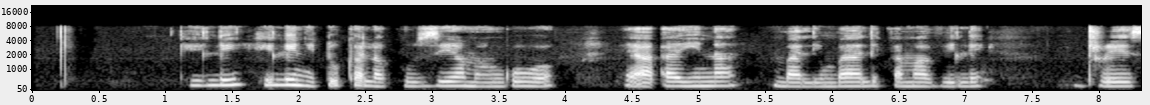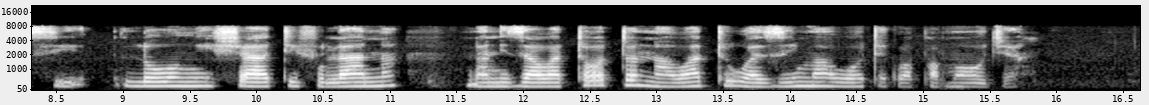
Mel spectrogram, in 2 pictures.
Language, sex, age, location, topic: Swahili, female, 25-35, Nairobi, finance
